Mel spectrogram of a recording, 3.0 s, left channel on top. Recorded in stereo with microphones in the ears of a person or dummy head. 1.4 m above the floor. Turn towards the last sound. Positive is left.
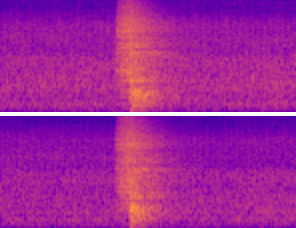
turn(degrees=-25)  # may be behind; listen again after turning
